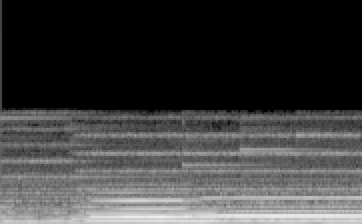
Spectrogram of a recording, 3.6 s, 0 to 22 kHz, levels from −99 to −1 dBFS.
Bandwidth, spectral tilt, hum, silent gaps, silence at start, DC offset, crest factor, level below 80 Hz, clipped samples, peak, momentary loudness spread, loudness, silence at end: 11.5 kHz; -5 dB/octave; none; none; 0 s; under 0.1%; 10 dB; -38 dBFS; under 0.1%; 0 dBFS; 14 LU; -11 LUFS; 0 s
